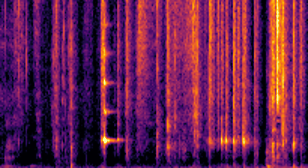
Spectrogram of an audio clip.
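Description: Clicking and rustling of a plastic toothbrush-and-toothpaste holder being worked with the hands as it resists opening. One sharp click about a second and a half in is the loudest, followed by a run of smaller clicks and crinkles.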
